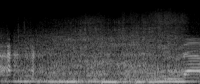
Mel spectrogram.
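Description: Volvo estate car's engine running at a steady pitch as the car is driven through a corner, with a brief dip in pitch about a second in.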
